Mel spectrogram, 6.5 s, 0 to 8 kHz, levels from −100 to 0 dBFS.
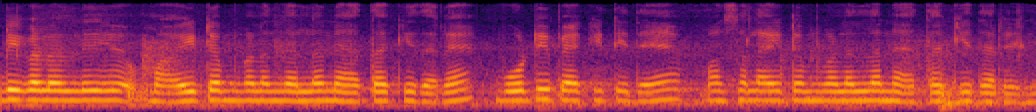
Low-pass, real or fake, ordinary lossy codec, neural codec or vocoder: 7.2 kHz; real; none; none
